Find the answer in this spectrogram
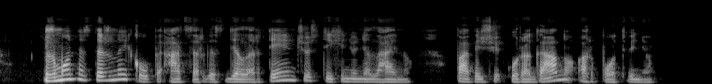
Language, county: Lithuanian, Klaipėda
